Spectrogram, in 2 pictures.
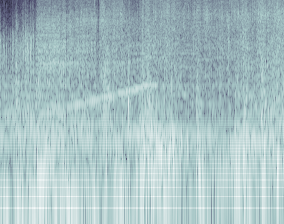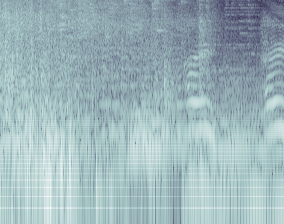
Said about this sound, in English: Guys, your treehouse has crashed to the ground.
